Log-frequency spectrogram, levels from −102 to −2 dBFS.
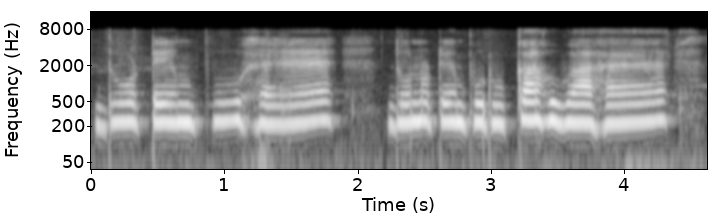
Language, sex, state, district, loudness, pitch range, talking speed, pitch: Hindi, female, Jharkhand, Garhwa, -17 LUFS, 225-240 Hz, 115 wpm, 230 Hz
